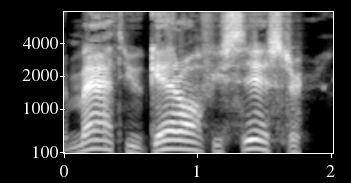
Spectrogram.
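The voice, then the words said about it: Weak put-on American Southern accent. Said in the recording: “the only American accent I can do is a southern one, and it's not even very good”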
